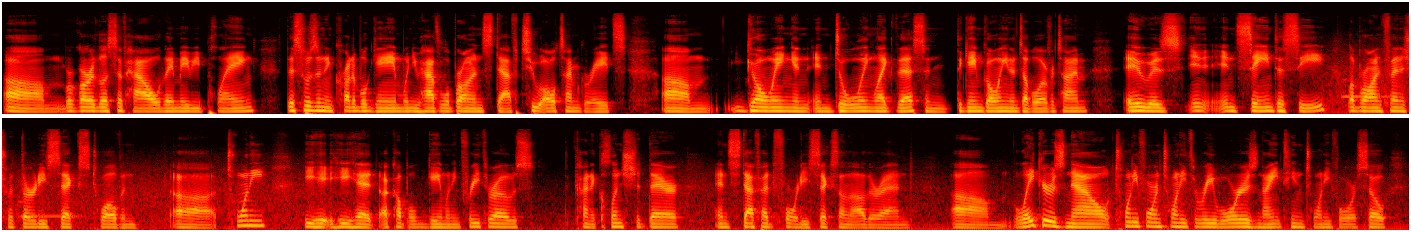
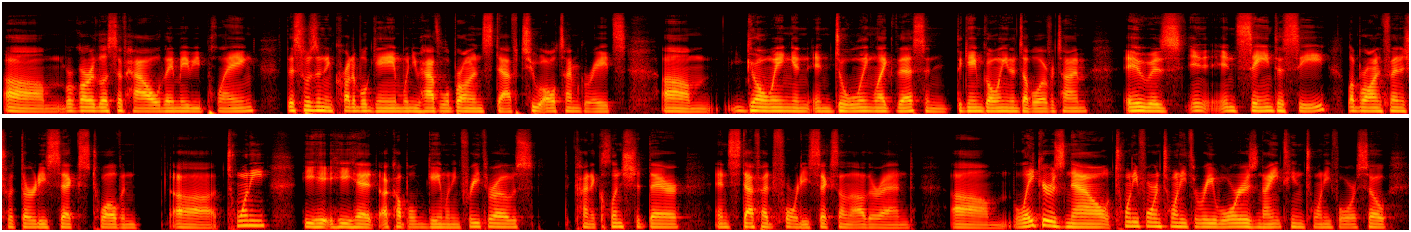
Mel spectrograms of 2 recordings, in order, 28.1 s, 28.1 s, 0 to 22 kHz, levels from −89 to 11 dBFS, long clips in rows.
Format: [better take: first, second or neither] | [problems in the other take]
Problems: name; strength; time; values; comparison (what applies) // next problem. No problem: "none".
second | train or aircraft noise; faint; from 13 s on; 25 dB below the speech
